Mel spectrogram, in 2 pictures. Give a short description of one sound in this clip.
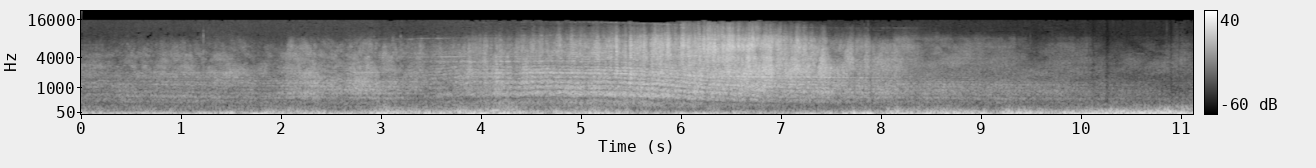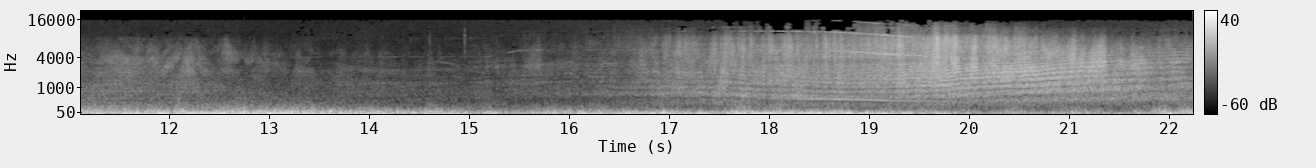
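A turbine model jet whines as it passes overhead, its pitch sweeping up and then down.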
